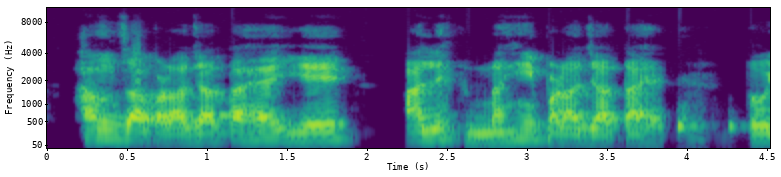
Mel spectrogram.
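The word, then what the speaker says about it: ألف: کرتے ہیں۔ الف الف، الف نہیں پڑھنا ہے، الف الف، خاص خیال رکھیں، الف جو ہے وہ اردو تلفظ ہے، تو آپ پرہیز کریں، مجہول نہ پڑھیں، اردو تلفظ کے ساتھ نہ پڑھیں، بلکہ جو عربی لہجہ ہے اس زبان میں آپ پڑھیں۔ الف، اسی طرح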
